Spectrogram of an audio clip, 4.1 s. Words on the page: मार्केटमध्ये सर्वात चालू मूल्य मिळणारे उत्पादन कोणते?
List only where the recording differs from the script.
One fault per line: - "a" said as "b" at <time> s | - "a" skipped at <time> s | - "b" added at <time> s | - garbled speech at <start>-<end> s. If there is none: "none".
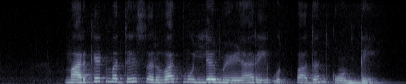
- "चालू" skipped at 1.9 s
